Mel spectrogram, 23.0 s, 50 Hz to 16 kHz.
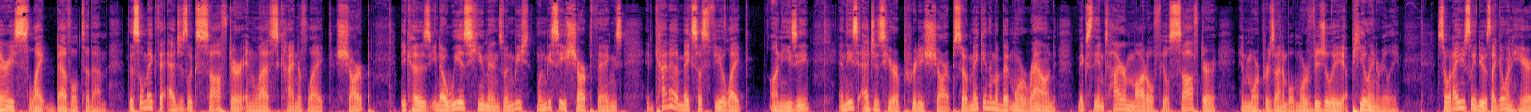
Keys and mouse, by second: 6.6 middle drag, 7.1 Tab, 7.7 middle click, 8.4 KP_3, 12.7 shift+middle click, 21.4-21.9 middle drag, 22.4 Tab.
